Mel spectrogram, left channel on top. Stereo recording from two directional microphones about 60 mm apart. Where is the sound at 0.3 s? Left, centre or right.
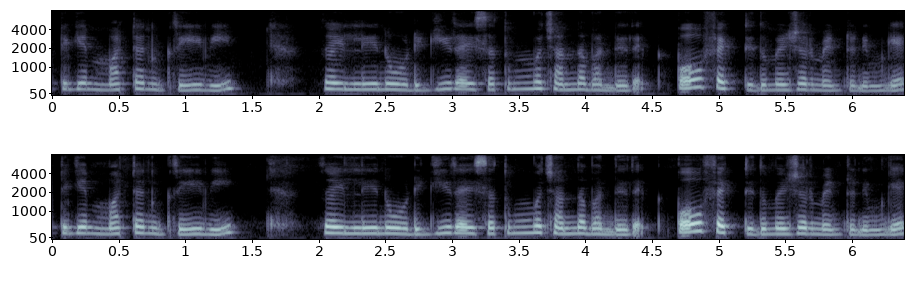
Centre.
